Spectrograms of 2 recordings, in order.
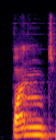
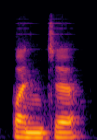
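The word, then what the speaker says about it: पञ्च: Punch, we will not say punch. No, pancha. A sound should come. It should not be that big like it becomes pancha, but it a sound should come because it is there.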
